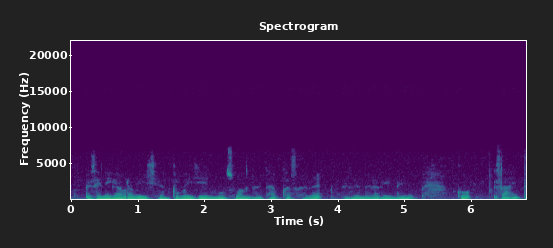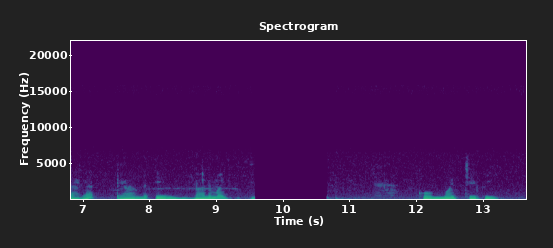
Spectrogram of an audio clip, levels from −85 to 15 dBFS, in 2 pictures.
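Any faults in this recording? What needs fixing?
A playback stall silences the speech from 9.58 to 10.67 s, a gap of about 1.08 s in mid-flow. The talker then resumes. The likely cause is the player running out of buffered data or its thread being blocked. Larger buffers and a non-blocking audio thread would prevent it.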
